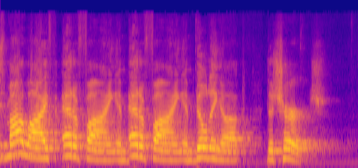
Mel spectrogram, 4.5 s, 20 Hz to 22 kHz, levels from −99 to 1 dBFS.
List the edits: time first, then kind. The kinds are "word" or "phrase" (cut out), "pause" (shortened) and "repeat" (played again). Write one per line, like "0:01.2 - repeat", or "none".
0:01.6 - repeat
0:03.2 - pause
